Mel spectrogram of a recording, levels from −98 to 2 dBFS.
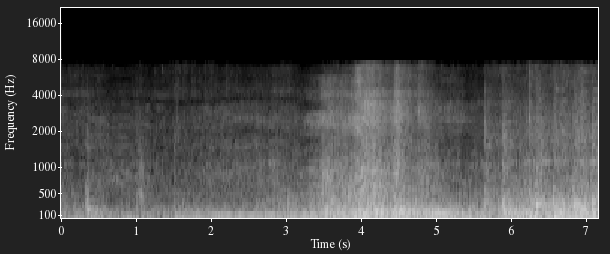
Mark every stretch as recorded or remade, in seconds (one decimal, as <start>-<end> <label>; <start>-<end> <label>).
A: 0.0-1.1 remade; 1.1-2.3 recorded; 2.3-6.2 remade; 6.2-7.2 recorded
